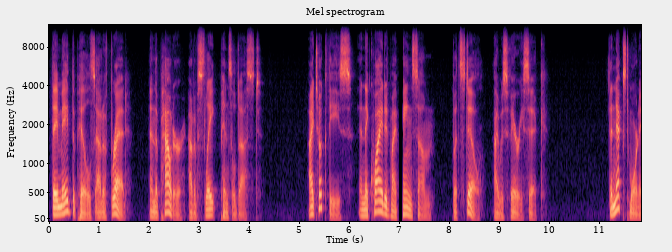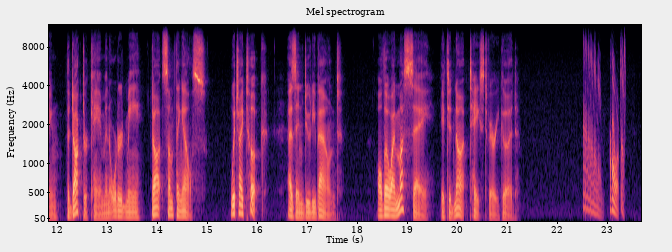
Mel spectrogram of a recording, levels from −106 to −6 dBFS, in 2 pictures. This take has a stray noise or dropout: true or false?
true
